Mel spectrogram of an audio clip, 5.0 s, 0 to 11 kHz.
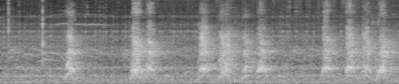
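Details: Boston Terriers Leon and Venus running and playing, recorded with a Canon EOS 7D: short sharp yipping barks in quick bursts of two or three, about a dozen over five seconds.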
